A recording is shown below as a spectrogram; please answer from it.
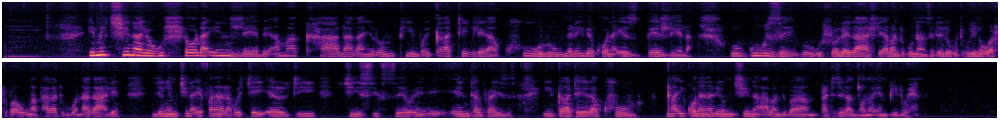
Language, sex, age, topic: North Ndebele, male, 50+, health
